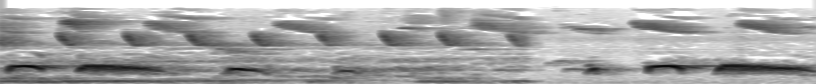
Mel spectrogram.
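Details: Female spotted dove cooing to excite male doves into song: clear, hollow, drawn-out coos in a broken phrase, while another bird repeats fast, high, downward-slurred chirps.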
